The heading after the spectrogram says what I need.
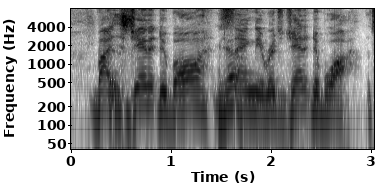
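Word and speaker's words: Ja'net DuBois: up yeah Jefferson's Janet Dubois sang the original Janet Dubois that's how you pronounce her name actually yeah and she was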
